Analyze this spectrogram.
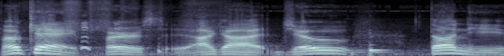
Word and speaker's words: Thuney: who i have okay first i got joe dunny how do you say his name he's going to the chiefs dooney yeah thank you um to the chiefs five-year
